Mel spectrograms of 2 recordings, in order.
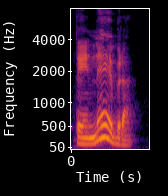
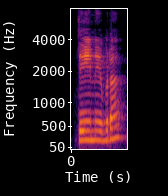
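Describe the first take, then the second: First: Tenebra with stress moved to the middle syllable. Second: Tenebra with high stress on the first syllable. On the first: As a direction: lean on NE in tenebra, falling after. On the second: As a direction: punch the TE of Tenebra, higher pitch. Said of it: "clásico". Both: Shown as a demonstration.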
